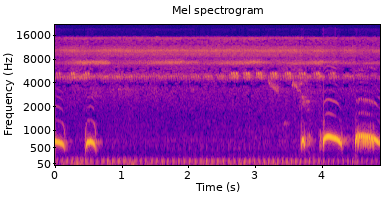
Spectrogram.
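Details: Spotted dove song with a clear decoy-quality recording: loud arched coos at the start, then a quiet stretch over a steady low engine-like rumble, then three more coos near the end, with a faint high insect buzz behind.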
